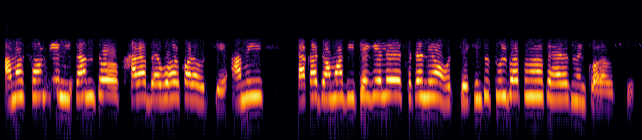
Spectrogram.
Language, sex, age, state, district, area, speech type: Bengali, female, 45-60, West Bengal, Hooghly, rural, conversation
